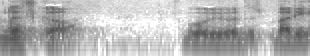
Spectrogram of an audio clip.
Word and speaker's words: Lithgow: to say we have I pronounced John lith Go's name John lithco and it's John litho will be with us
